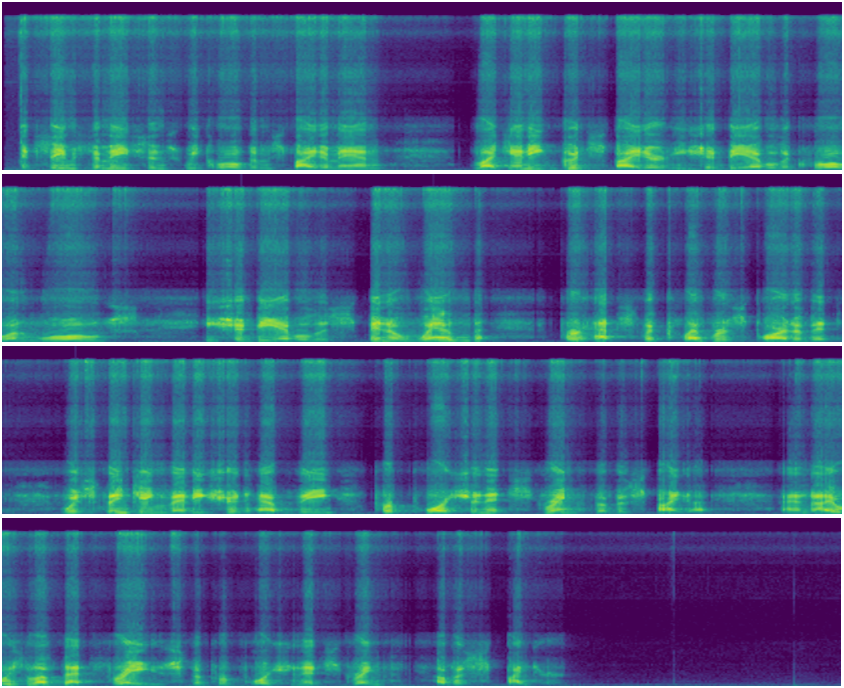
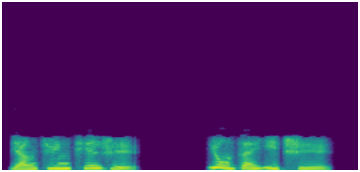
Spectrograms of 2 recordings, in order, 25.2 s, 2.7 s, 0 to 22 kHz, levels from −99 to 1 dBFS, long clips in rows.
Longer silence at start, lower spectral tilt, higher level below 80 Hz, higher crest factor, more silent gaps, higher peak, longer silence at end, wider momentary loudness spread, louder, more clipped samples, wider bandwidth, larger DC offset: about the same, 0.15 s vs 0.05 s; second, -0.5 dB/octave vs -11.5 dB/octave; second, -70 dBFS vs -62 dBFS; about the same, 18 dB vs 14 dB; second, none vs 1.05-1.52 s; about the same, 0 dBFS vs 0 dBFS; first, 2.2 s vs 0.2 s; first, 13 LU vs 8 LU; second, -16 LUFS vs -13 LUFS; neither; first, over 20 kHz vs 4.5 kHz; neither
